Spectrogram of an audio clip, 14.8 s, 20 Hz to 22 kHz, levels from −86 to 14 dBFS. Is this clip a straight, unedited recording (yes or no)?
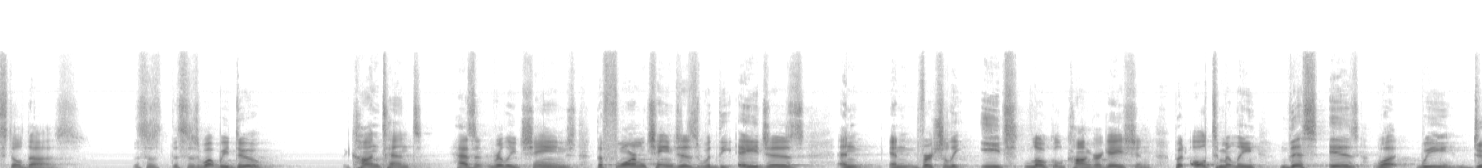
yes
